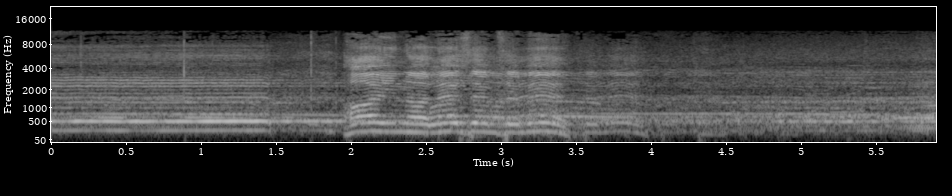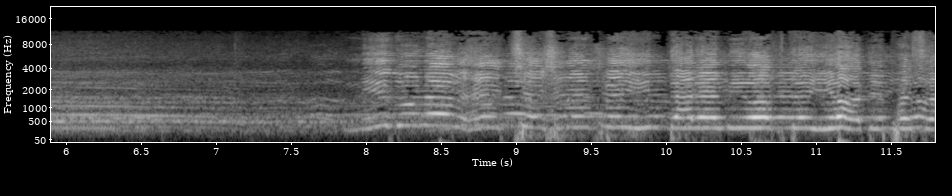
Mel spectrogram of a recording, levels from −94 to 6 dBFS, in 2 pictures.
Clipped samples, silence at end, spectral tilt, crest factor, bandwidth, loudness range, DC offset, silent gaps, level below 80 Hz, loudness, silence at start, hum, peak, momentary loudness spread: under 0.1%; 0 s; -1 dB/octave; 22 dB; 11.5 kHz; 16 LU; under 0.1%; none; -56 dBFS; -21 LUFS; 0 s; none; -2 dBFS; 21 LU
